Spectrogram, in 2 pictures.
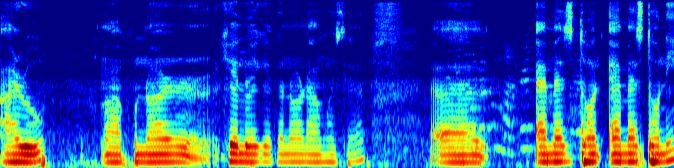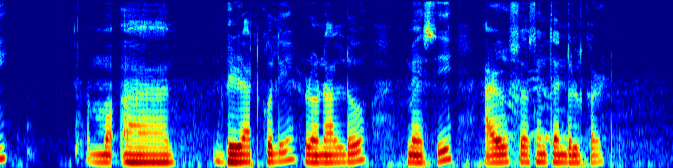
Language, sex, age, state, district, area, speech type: Assamese, male, 18-30, Assam, Sonitpur, rural, spontaneous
